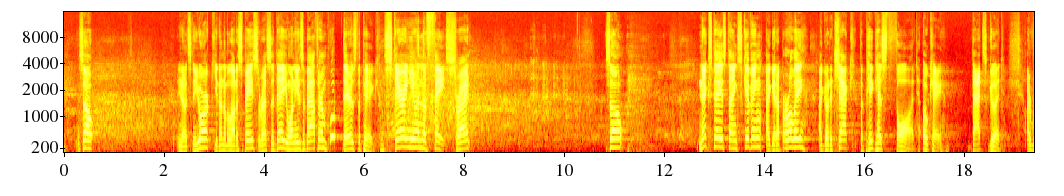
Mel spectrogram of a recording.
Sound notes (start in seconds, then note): 8.2 audience laughing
